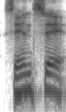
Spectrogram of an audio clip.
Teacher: Recuerdan que la E con I se pronuncia como E larga.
